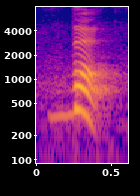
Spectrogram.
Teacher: म्हणजे दोघं ओठ आपले बंद करून आणि प्रेशरने आपल्याला साऊंड काढायचा आहे ब असा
